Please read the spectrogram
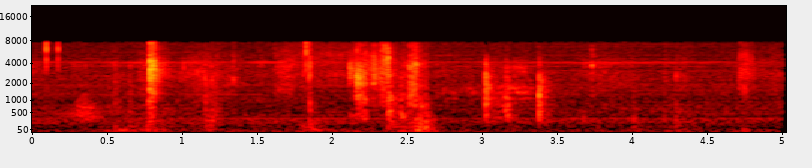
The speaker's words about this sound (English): Chain. Chain. Listen to the chain. Listen to the chain.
